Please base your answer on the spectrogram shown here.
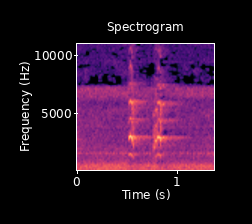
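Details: A Yellow-rumped cacique (Cacicus cela) on Comandatuba Island, Bahia, Brazil, 12 Oct 2013, gives two brief, harsh, clipped notes about a third of a second apart, with a faint steady hiss behind.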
